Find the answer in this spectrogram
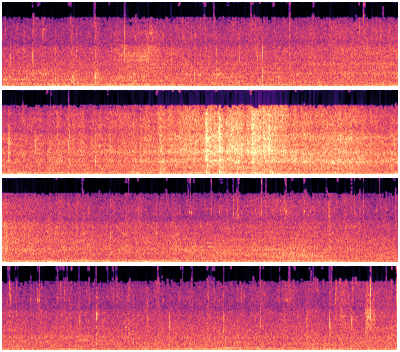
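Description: Manhattan street traffic noise: a steady wash of city sound, with a louder deep rumble swelling about halfway through and fading a few seconds later.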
